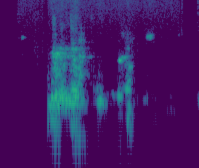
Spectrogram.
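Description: A person's indistinct voice: a short mumble about half a second in, then two or three brief fainter sounds.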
